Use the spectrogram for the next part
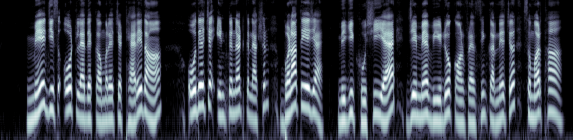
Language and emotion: Dogri, happy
